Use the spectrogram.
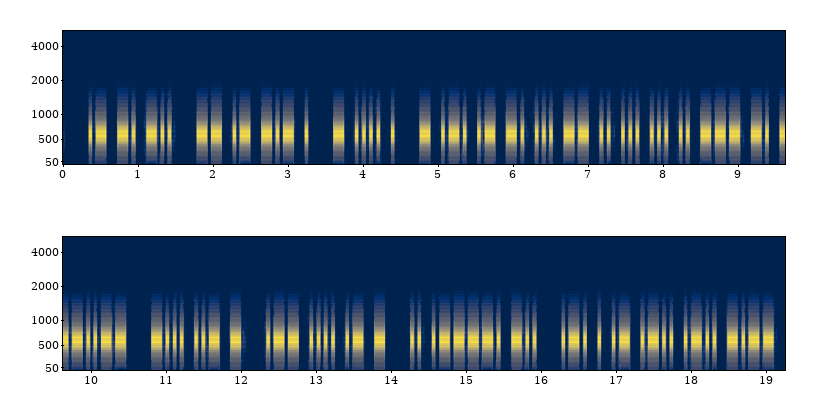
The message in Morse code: AND MAKE THE TRANSMISSION, BUT WHAT I'D REALLY

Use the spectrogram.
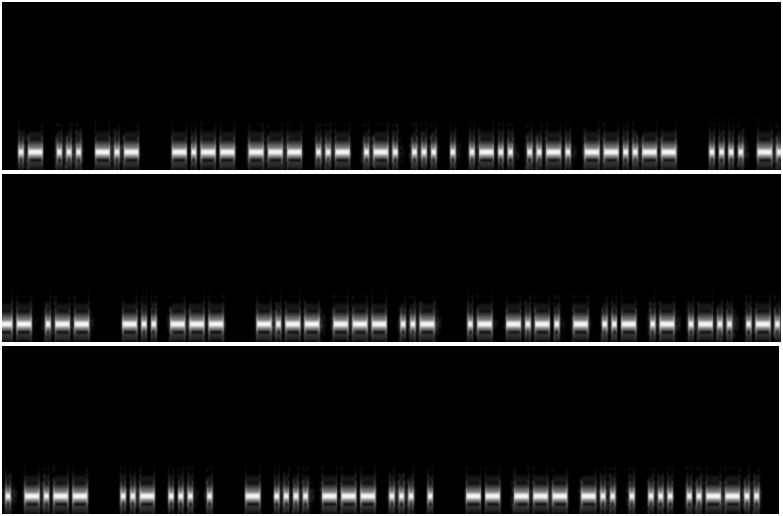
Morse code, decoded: ASK YOURSELF, HOW DO YOU ACTUALLY USE THOSE MODES?

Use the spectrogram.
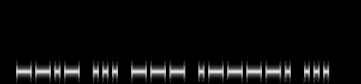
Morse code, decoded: QSO'S

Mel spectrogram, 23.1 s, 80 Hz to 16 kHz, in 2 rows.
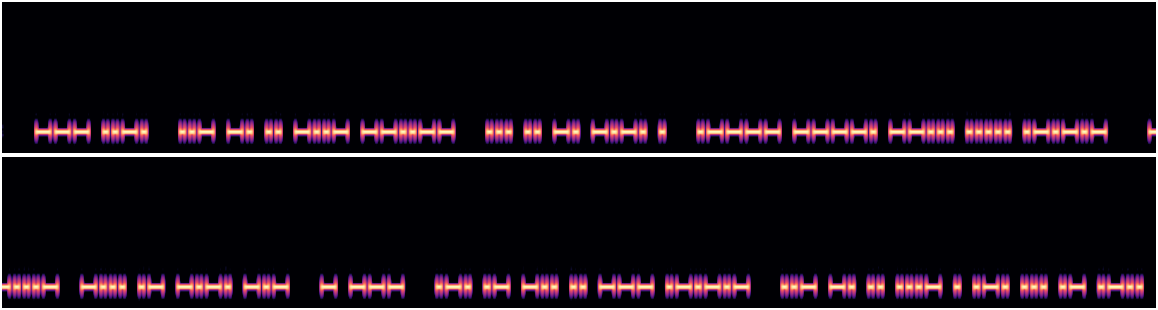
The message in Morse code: OF UNIX, SINCE 1975. <BT> BACK TO RADIO. UNIVERSAL

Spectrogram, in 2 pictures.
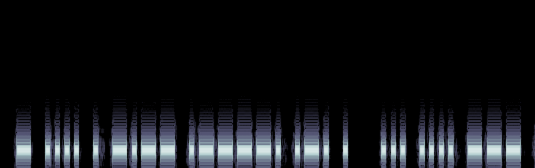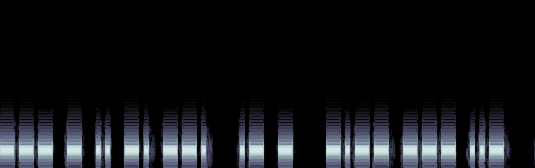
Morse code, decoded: THEY'RE SHOOTING AT YOU

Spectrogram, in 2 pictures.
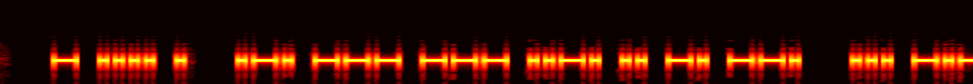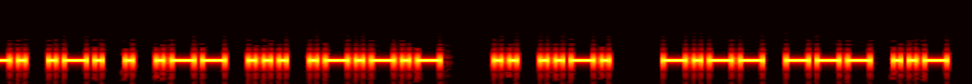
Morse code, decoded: THE ROOFING SCREWS. IF YOU

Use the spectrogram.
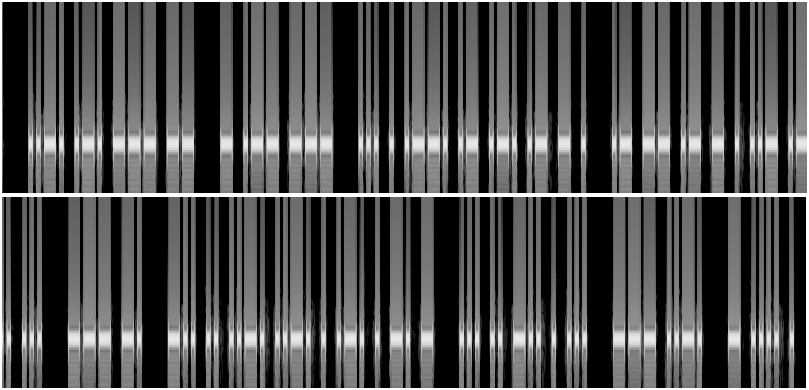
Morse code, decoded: FROM TWO SEPARATE AMATEURS ON DIFFERENT SIDES OF THE

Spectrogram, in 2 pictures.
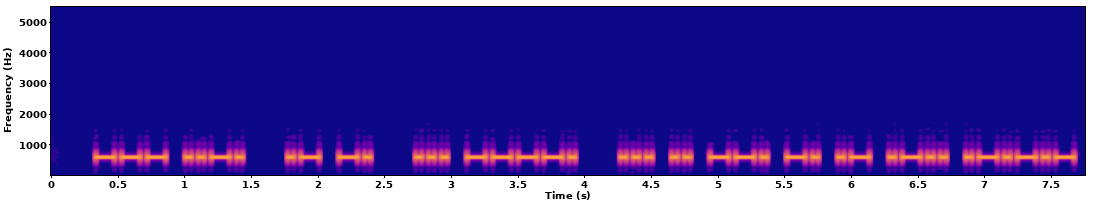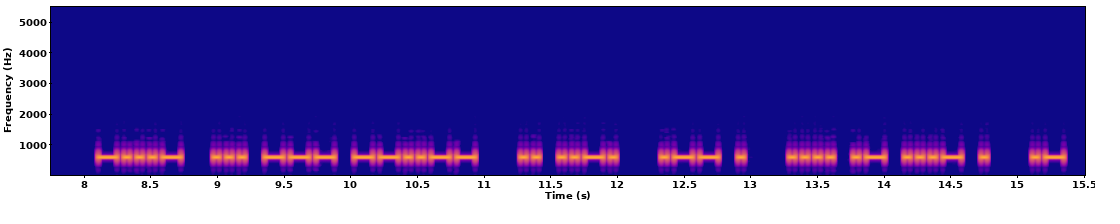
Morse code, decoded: OF AN S9 SIGNAL. <BT> SO, IF WE HAVE A

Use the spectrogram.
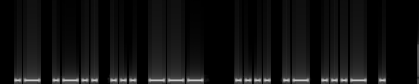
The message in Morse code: ALSO HAVE

